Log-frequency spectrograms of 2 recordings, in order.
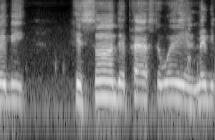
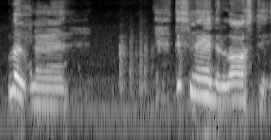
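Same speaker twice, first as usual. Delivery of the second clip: ordinary delivery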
